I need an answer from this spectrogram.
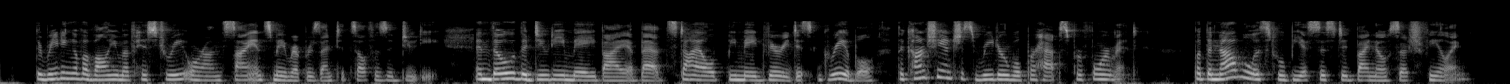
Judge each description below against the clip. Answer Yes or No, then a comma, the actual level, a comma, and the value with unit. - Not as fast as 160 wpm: No, average, 185 wpm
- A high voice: Yes, high, 210 Hz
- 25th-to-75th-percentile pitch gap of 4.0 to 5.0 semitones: No, average, 3.4 semitones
